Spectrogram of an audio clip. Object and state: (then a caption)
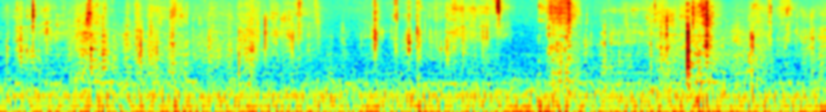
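Crushed gym chalk powder. Bare hands dig their fingertips into a large loose pile of crumbly white gym chalk powder and small chunks in a plastic-lined container, squeezing, crushing and rubbing it through the fingers. The result is a steady stream of soft crunching and crinkling over a dense low rumble, with quick bright crackles scattered throughout.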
